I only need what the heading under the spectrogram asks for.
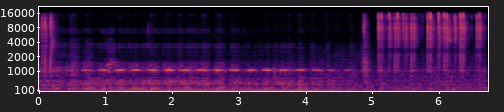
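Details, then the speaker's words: Bench test of a high-energy electronic ignition upgrade kit in a classic car distributor at maximum spark gap: rapid sharp spark ticking around four per second over a steady hum, with louder irregular snaps as spark flashes over from the HT lead to negative. "still jumping but i can hear occasionally jump from the ht lead back into the uh negative on that so i think that's basically it that's maxed out"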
